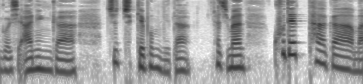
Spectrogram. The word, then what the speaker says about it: 쿠데타: 흔히 쿠테타라고 하는 것은 쿠데타가 맞습니다.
